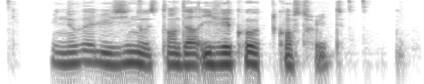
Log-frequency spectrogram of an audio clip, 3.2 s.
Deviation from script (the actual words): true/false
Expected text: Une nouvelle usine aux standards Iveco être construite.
false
